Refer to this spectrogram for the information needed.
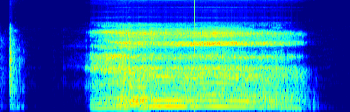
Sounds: Sigh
